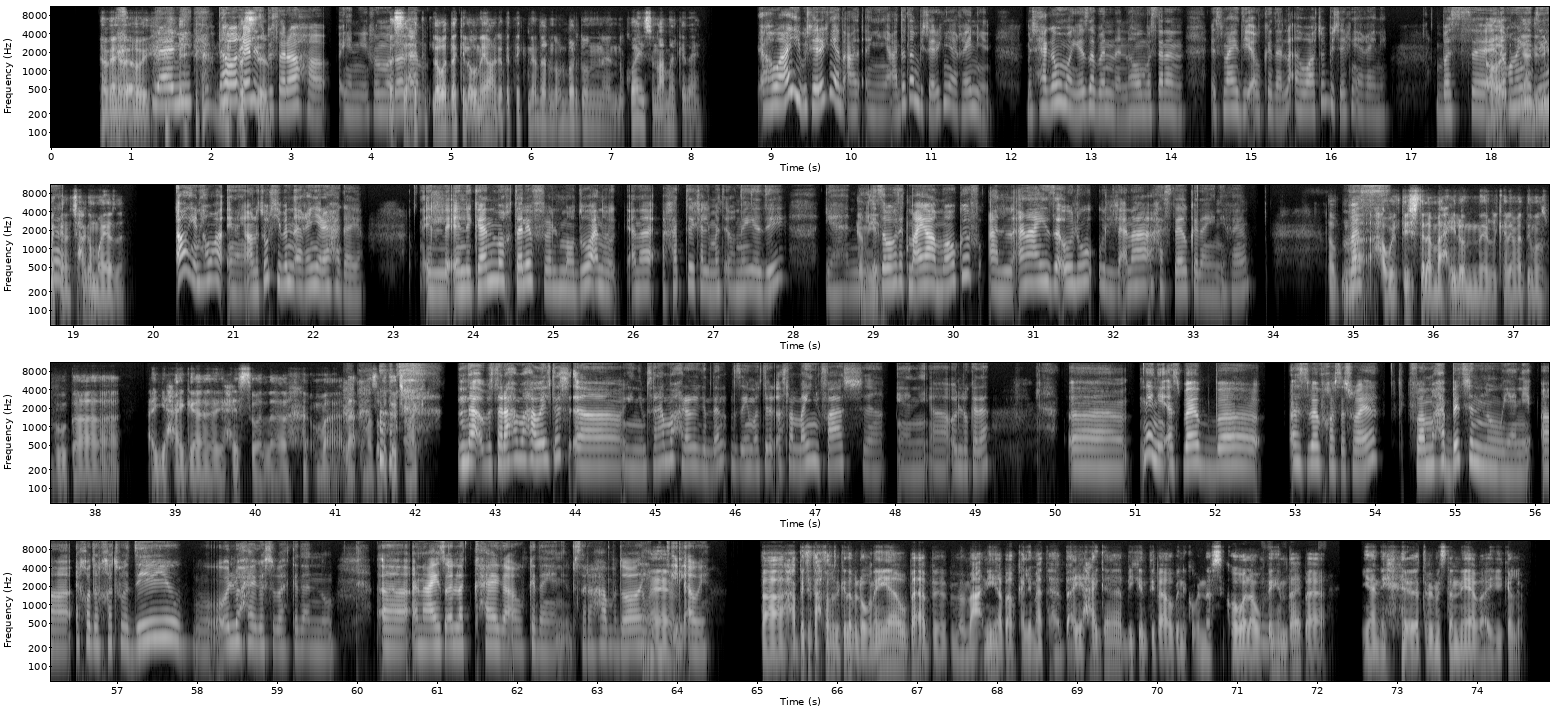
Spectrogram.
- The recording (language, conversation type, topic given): Arabic, podcast, أنهي أغنية بتحسّ إنها بتعبّر عنك أكتر؟
- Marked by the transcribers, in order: laughing while speaking: "تمام اوي"; laughing while speaking: "يعني هو غلس بصرا حة"; laugh; other background noise; tapping; chuckle; laugh; unintelligible speech; chuckle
